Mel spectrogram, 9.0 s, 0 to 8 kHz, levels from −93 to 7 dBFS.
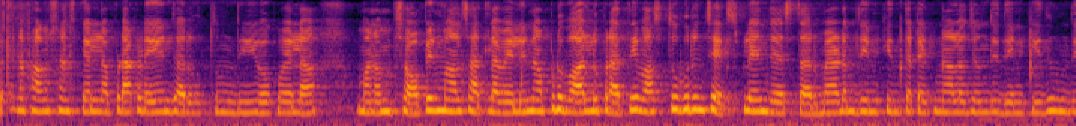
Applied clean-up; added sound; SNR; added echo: none; none; none; reverberation time 1.6 s.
